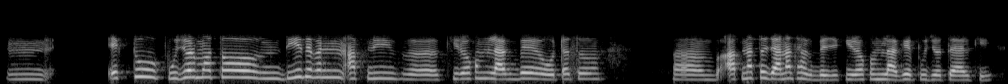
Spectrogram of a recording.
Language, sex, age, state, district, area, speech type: Bengali, female, 18-30, West Bengal, Paschim Bardhaman, urban, conversation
